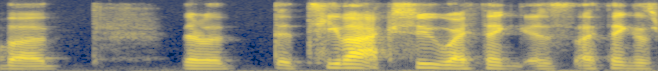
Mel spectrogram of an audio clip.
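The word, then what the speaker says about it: Tleilaxu: So Duncan Idaho gets kidnapped by these guys called the Tilak Sioux, I think is the pronunciation of it, and they turn him into a They turn him into a Gola.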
